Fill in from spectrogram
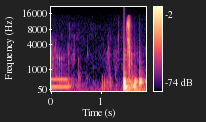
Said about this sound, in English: Take another sip.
